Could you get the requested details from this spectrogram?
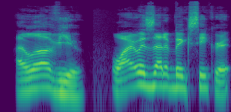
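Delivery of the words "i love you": imitated very dry, deadpan delivery. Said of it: "she's delivering it very dry".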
